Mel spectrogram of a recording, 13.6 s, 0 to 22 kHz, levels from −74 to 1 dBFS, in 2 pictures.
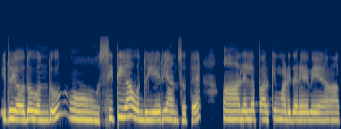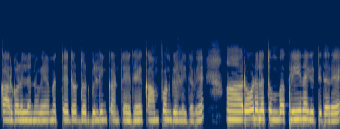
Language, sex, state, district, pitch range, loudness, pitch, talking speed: Kannada, female, Karnataka, Chamarajanagar, 210-230 Hz, -16 LUFS, 220 Hz, 145 wpm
